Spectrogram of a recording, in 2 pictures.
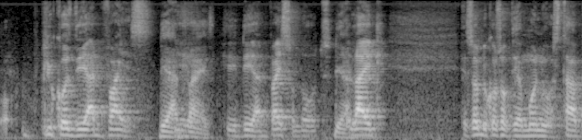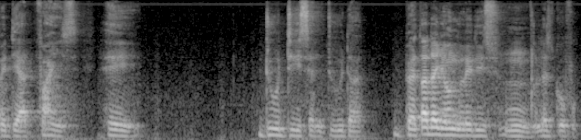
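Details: Adult male who has stammered since birth, a family trait shared with his grandfather and relatives, severe and worst on words starting with K or T, with breaks in speech but smooth when rapping; stuttering.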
